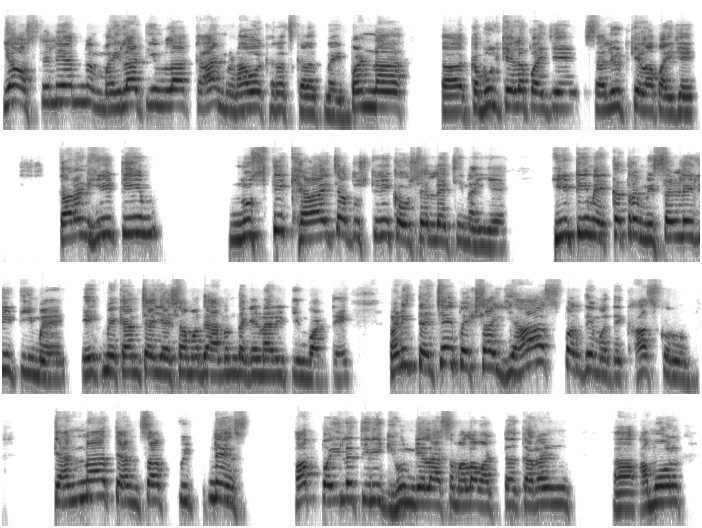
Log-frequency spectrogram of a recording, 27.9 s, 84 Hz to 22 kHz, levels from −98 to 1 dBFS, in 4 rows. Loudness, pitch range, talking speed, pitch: -19 LUFS, 205-260 Hz, 120 wpm, 230 Hz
